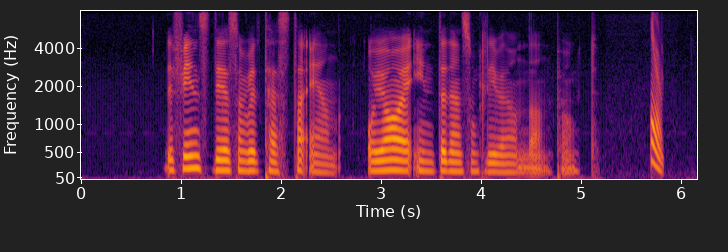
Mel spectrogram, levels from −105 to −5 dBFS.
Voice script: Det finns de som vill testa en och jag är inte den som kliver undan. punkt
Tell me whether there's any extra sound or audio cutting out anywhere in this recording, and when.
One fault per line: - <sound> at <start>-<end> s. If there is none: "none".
- chirp at 5.7-5.8 s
